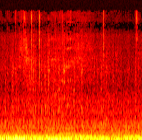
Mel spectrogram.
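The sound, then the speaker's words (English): A steady low engine rumble from inside a car driving slowly into an empty car park by a lake, with faint tyre noise and small knocks over a continuous drone. “Right, well, this car park, we've got no one in it, so we're going to park up in here and get a good view from a few swims here, up and down a few points and around a bit.”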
